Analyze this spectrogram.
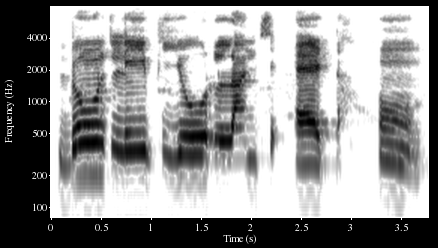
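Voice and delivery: very slow, each word stretched out and separated; slow model sentence. Shown as a demonstration. English teacher giving students the answer, slowly and deliberately drawn out. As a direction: dictate it word by word for learners.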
